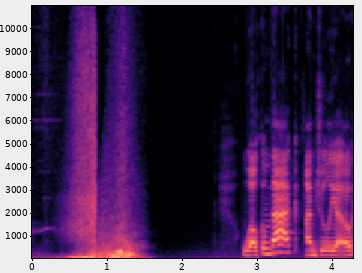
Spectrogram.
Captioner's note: logo whooshes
